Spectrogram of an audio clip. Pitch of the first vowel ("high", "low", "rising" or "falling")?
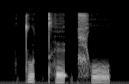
high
